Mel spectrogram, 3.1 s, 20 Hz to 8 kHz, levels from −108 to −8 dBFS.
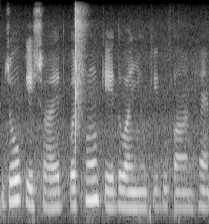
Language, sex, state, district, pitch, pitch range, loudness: Hindi, female, Haryana, Rohtak, 175 Hz, 165-185 Hz, -24 LUFS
